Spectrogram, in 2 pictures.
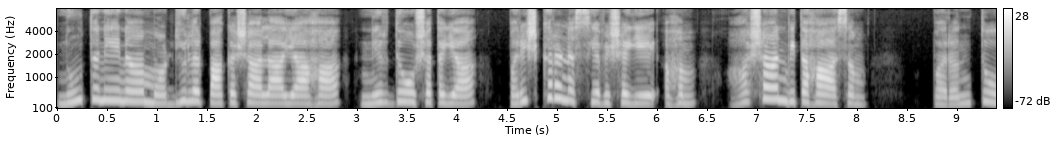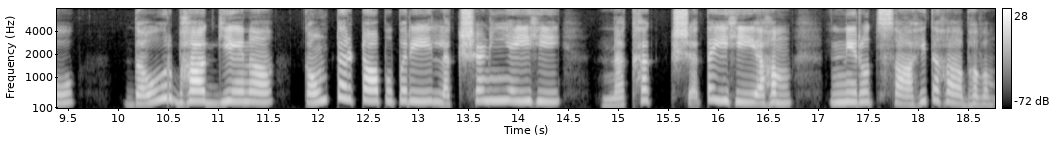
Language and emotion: Sanskrit, sad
